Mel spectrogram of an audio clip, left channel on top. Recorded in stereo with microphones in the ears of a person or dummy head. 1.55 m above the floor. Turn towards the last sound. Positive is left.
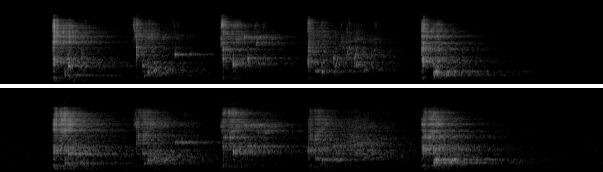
turn(degrees=65)  # may be behind; listen again after turning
